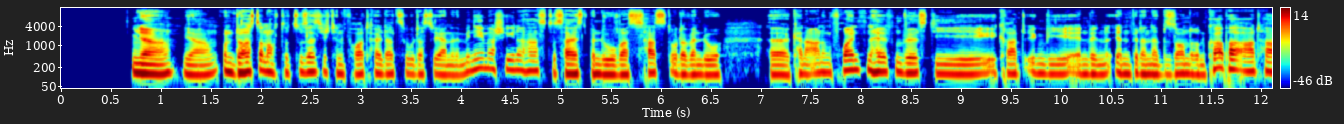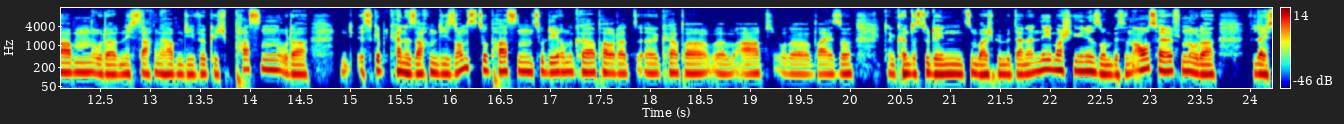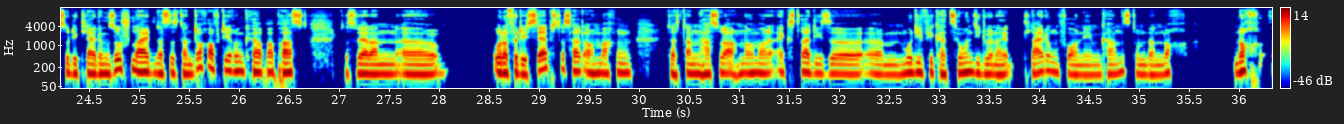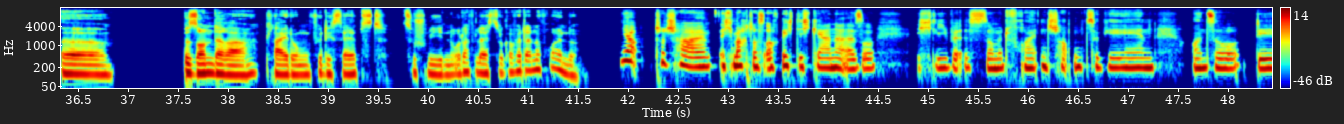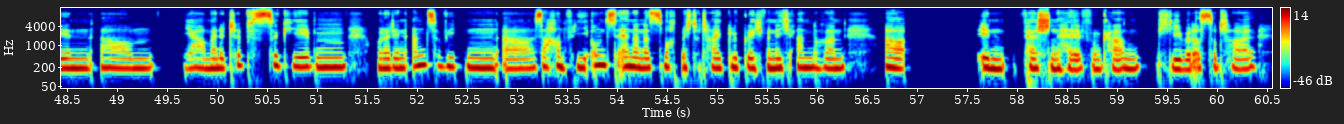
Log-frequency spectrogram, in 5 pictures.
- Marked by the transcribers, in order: other background noise
- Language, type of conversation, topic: German, podcast, Was war dein peinlichster Modefehltritt, und was hast du daraus gelernt?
